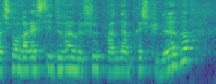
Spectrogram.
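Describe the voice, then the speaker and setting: Against noticeable background noise, a woman of medium pitch speaks at a fairly quick pace with fairly even intonation. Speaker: home cook. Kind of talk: cooking demonstration.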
